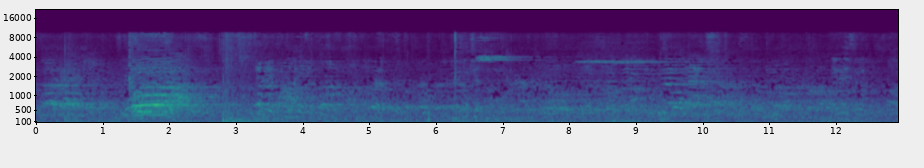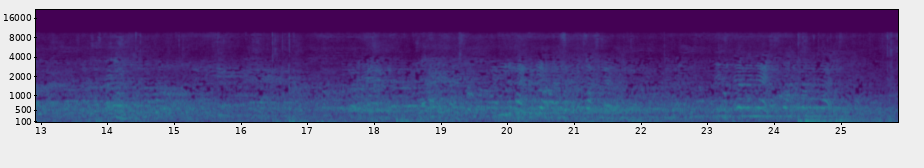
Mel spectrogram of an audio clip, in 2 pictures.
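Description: Men shout and call out across an echoing indoor hall.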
